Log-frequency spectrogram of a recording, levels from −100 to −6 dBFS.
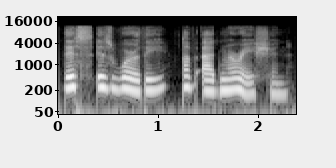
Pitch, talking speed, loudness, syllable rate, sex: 200 Hz, 125 wpm, -20 LUFS, 4.5 syllables/s, female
